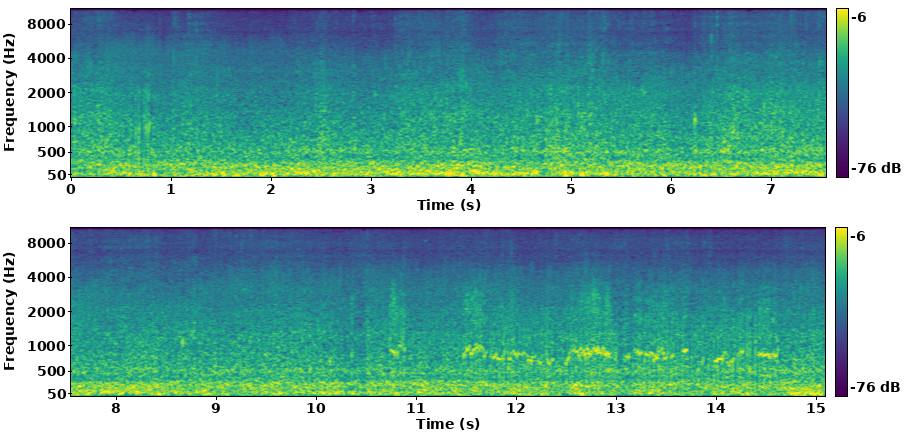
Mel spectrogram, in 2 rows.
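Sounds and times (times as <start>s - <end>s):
ocean surf breaking: 0.0s - 15.0s
wind buffeting microphone: 0.0s - 15.0s.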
